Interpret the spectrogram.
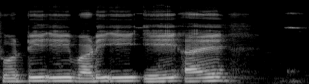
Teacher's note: ये जीभ के अगले हिस्से से बोले जाने वाले स्वर हैं, इसलिए इन्हें अग्र स्वर कहा जाता है।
